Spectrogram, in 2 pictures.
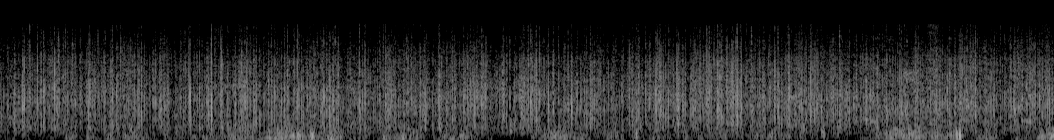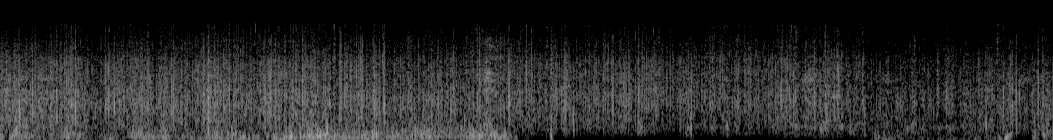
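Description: Wind blows and gusts outdoors, buffeting the microphone.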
